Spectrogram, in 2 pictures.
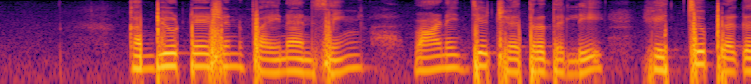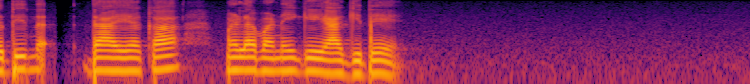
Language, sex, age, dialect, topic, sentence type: Kannada, female, 46-50, Mysore Kannada, banking, statement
